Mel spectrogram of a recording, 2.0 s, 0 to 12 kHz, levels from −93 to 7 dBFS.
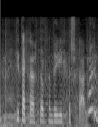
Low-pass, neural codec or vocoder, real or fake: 7.2 kHz; codec, 16 kHz, 1 kbps, FreqCodec, larger model; fake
